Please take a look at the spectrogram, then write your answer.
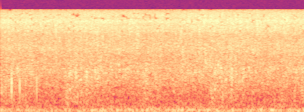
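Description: Heavy rain in the ghost-hunting video game Phasmophobia, a dense, steady wash of falling drops, faint and uniform with no other sounds.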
